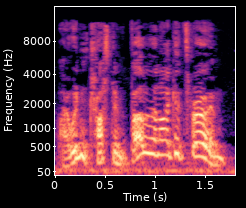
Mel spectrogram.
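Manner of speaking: put-on girl shouting to friends above; shouted up. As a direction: call up to him with scorn. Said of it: "Kamikaze shouted up".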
